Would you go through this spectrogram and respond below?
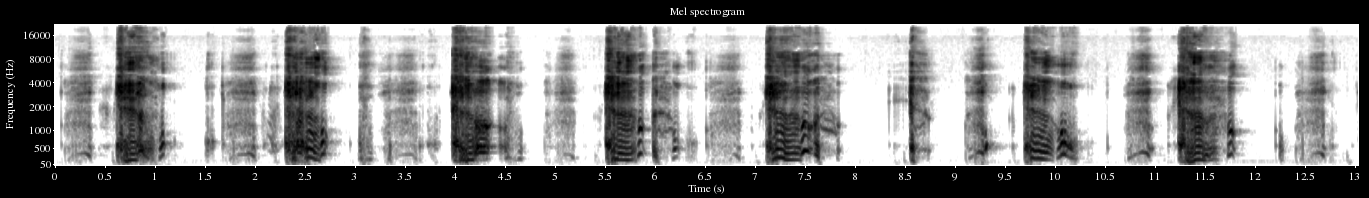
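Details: Coughing fit of repeated harsh, wet coughs after taking medication, rattling, gurgling thick mucus breaking loose between bursts; productive cough.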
